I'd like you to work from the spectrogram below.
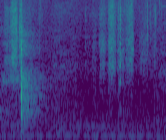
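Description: Half an onion being cut for chapli kebab, one sharp knife chop against a board followed by quieter soft cutting sounds, close and faint.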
